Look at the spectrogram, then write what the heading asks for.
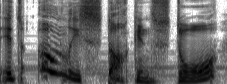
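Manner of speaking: usual speaking voice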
